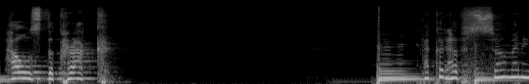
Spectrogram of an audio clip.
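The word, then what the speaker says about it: craic: crack okay wait okay so crack is different in ireland than it is in the united states or pretty much anywhere else it's spelled c-r-a-i-c and it's uh basically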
